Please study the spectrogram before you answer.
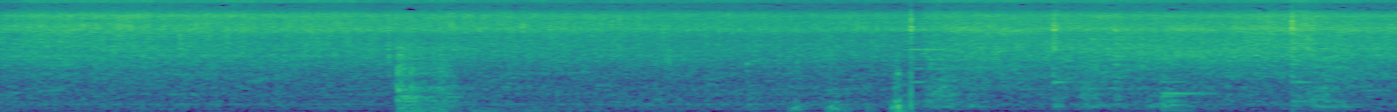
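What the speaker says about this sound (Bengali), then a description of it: "শুটকিগুলা দিয়ে একটু কষাই নিই। ভালো করে আমি কষাই নিতেছি" Dried ghonia fish fries in a thick spice paste, a low steady sizzle under occasional scraping stirs and a few sharp knocks of the spoon against the pot, close by, with no voices.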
